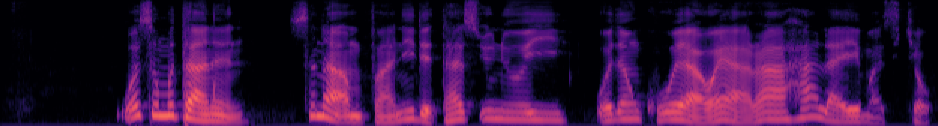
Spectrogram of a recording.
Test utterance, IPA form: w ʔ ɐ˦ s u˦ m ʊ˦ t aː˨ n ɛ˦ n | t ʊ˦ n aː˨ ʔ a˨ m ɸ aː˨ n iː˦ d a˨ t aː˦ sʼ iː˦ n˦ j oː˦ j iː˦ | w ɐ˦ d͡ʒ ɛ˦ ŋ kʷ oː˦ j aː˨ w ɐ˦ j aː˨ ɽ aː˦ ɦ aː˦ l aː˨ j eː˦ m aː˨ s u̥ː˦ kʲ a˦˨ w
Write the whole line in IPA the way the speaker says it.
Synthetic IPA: w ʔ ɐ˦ s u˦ m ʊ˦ t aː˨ n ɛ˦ n | s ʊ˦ n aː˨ ʔ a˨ m ɸ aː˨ n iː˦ d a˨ t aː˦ sʼ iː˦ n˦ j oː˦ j iː˦ | w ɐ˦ d͡ʒ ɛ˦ ŋ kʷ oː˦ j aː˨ w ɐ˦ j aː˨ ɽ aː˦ ɦ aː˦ l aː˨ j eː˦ m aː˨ s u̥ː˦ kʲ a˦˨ w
